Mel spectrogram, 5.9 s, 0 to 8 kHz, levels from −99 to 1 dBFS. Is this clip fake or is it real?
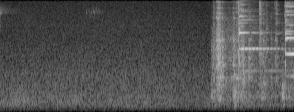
real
